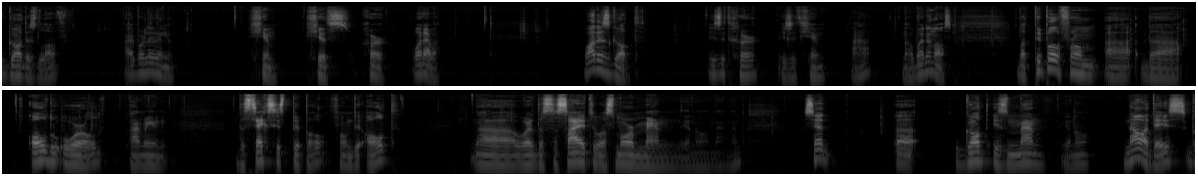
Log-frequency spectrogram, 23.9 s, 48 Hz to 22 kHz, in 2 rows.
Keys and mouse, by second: 5.0 ctrl+z, 9.3 g, 9.7 ], 9.9 ], 10.0 ], 12.0 3, 12.4 [, 12.5 [, 12.6 [, 16.8 g, 17.2 ], 17.3 ], 17.4 ].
